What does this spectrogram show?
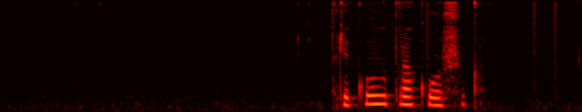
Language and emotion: Russian, neutral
